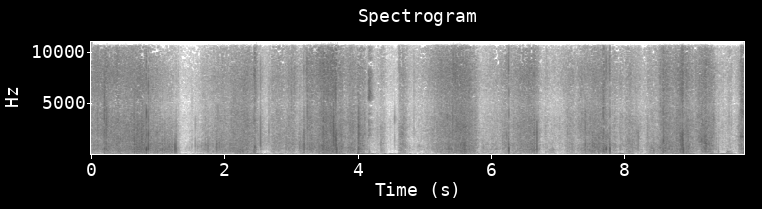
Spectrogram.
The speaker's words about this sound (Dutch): Ik ga het nu irritanter maken. Dit is het geluid van een wattenstaafje in je oren.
